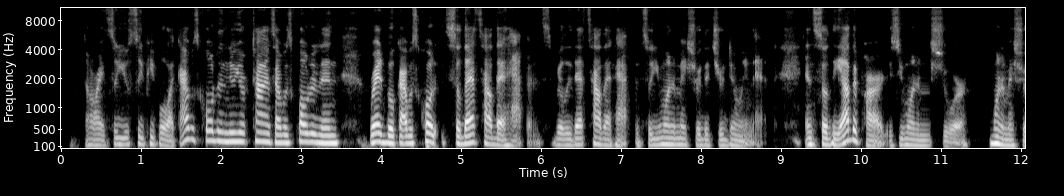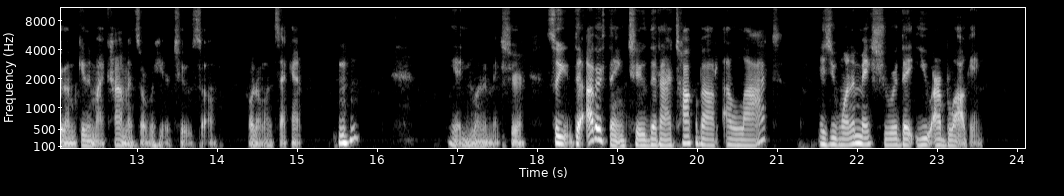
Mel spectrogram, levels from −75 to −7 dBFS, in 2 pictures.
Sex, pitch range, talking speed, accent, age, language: female, 135-175 Hz, 250 wpm, American, 40-59, English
